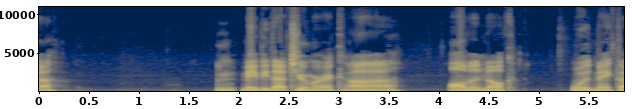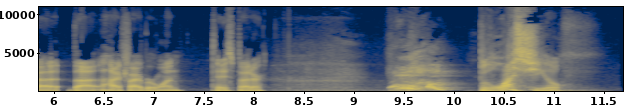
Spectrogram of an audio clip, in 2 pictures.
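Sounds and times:
speech: 0:00.0 - 0:00.3, 0:01.8 - 0:08.3, 0:09.4 - 0:11.3
loud sneeze: 0:09.4 - 0:10.2.

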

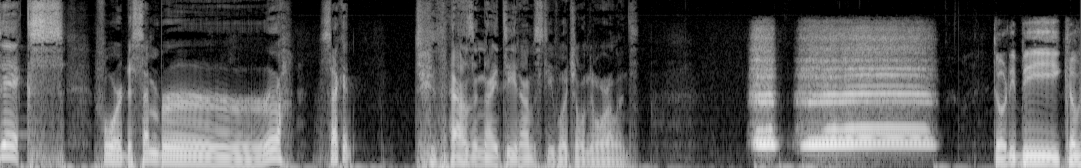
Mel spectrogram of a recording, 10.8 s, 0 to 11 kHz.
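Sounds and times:
speech: 0:00.0 - 0:03.6, 0:04.2 - 0:06.4, 0:10.0 - 0:10.8
imitated train whistle: 0:07.5 - 0:09.4.

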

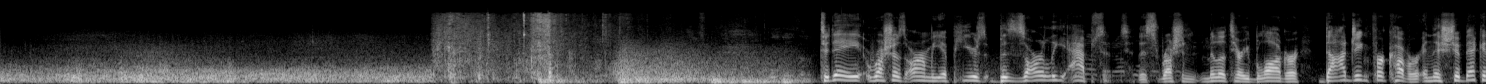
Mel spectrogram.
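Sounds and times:
artillery rockets fired from a distance: 0:00.0 - 0:08.2
wind-buffeted rumble: 0:00.0 - 0:09.1
speech: 0:08.2 - 0:14.8.

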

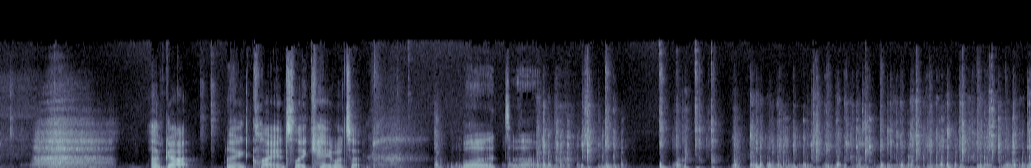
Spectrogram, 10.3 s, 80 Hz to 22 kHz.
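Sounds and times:
speech: 0:01.5 - 0:04.0, 0:04.6 - 0:06.3
typing on a computer keyboard: 0:05.2 - 0:10.3.

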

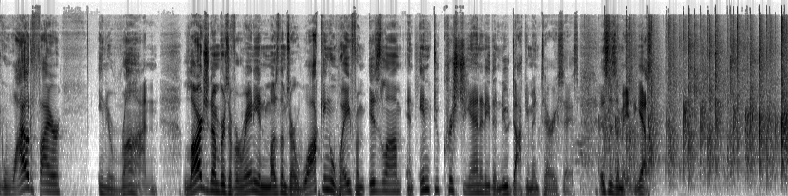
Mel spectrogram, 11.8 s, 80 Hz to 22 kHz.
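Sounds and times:
speech: 0:00.0 - 0:10.2
audience group clapping: 0:08.7 - 0:11.8.

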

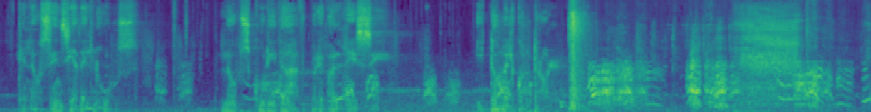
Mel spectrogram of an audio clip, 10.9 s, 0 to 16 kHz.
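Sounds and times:
speech: 0:00.3 - 0:05.0, 0:06.0 - 0:08.3
dogs barking and yelping: 0:01.9 - 0:02.6, 0:03.2 - 0:06.0, 0:07.3 - 0:10.8
dogs whimpering: 0:03.1 - 0:05.8, 0:07.4 - 0:10.8.

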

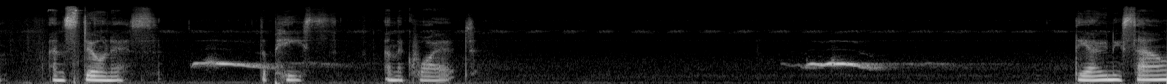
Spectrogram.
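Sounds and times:
speech: 0:00.5 - 0:01.6, 0:02.6 - 0:03.2, 0:03.8 - 0:04.8, 0:10.8 - 0:11.6
faint steady insect chirring: 0:01.6 - 0:03.8, 0:04.8 - 0:10.8
owl hooting at night: 0:01.9 - 0:03.6, 0:07.8 - 0:09.9.

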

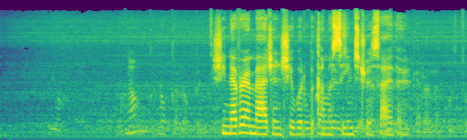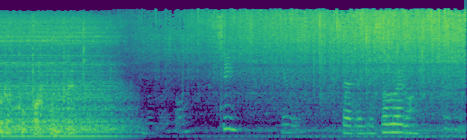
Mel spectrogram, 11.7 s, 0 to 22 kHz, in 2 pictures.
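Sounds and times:
speech: 0:02.7 - 0:05.6
food sizzling as it fries during cooking: 0:05.6 - 0:11.6.

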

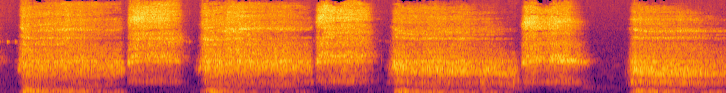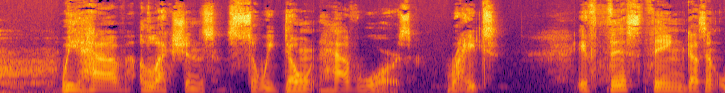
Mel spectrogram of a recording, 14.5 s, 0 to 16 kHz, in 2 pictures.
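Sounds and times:
person taking deep breaths: 0:00.0 - 0:08.0, 0:12.5 - 0:13.1
speech: 0:07.9 - 0:12.3, 0:13.0 - 0:14.4.

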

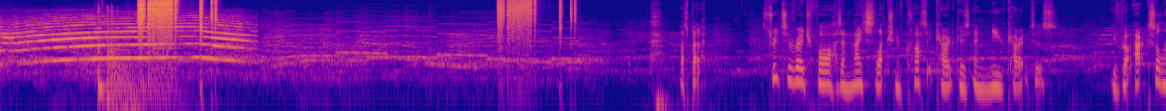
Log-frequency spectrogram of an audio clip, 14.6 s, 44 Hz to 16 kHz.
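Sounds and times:
alarm siren wailing: 0:00.0 - 0:03.2, 0:04.1 - 0:07.3
sharp broadband bangs: 0:01.2 - 0:03.2
speech: 0:08.6 - 0:08.9, 0:09.6 - 0:13.3, 0:13.9 - 0:14.5.

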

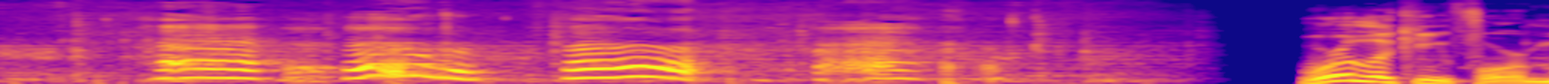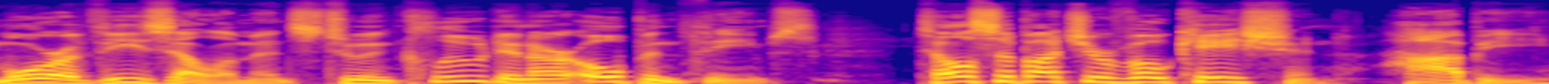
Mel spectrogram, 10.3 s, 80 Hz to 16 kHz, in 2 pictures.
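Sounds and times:
baby babbling and laughing: 0:00.5 - 0:03.4
speech: 0:04.4 - 0:10.3.

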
